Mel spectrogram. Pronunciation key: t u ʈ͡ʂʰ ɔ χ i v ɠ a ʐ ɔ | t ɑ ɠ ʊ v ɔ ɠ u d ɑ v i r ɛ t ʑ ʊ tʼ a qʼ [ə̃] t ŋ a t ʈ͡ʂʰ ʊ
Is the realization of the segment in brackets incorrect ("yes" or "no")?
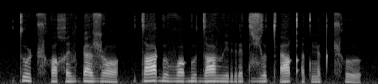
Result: yes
